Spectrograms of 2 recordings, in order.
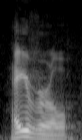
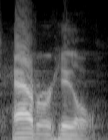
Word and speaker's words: Haverhill: they say it haverhill Averill but in Detroit it was haverhill same exact street one place pronounce the h and the other one kind of dropped the h you know they like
